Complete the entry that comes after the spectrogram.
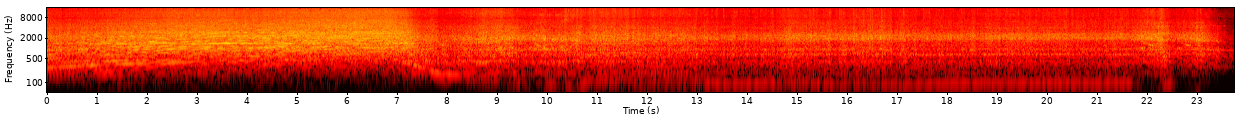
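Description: Carbureted 440 cubic inch small-block Chevy V8 racing engine on an engine dyno, running at wide-open throttle with revs climbing to the end of a dyno pull. About seven seconds in, the throttle closes and the revs fall away, and the engine runs on at a lower speed. It gives a short blip near the end and then shuts off.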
